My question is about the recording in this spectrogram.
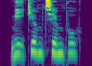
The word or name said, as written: mediumtempo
